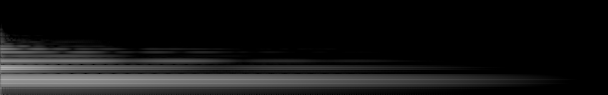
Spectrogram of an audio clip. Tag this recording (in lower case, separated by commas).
guitar, bass guitar, music, musical instrument, plucked string instrument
